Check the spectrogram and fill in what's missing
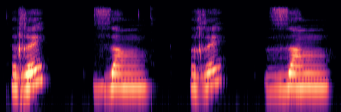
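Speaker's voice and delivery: "raisin" as re... ZAN, buzzing the z; slow, syllable-split "raisin" with z; French "raisin", middle S voiced as z; voiced Z sound. Shown as a demonstration. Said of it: "va a sonar a la Z francesa".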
